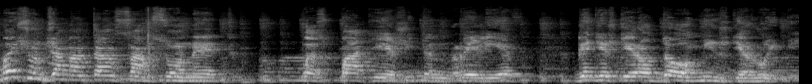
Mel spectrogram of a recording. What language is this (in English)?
Romanian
